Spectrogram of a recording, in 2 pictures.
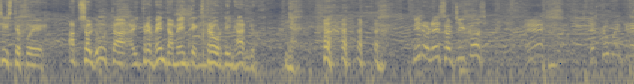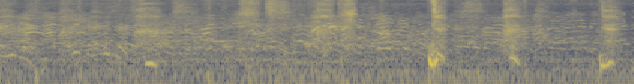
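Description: A crowd murmurs outdoors in the distance.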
